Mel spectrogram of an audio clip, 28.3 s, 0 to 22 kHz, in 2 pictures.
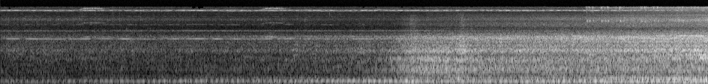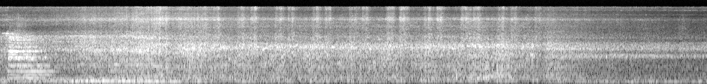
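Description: CC 206 diesel-electric locomotive hauling a stainless-steel passenger train, approaching and passing: its engine drone grows steadily louder, a short horn blast sounds about halfway through, then the locomotive goes by at its loudest. The coaches follow with a sustained rumble and clatter of wheels on the rails.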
